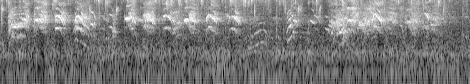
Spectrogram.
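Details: Amazon parrots calling in a dense run of harsh, grating squawks and screeches, overlapping almost continuously, with bursts of louder raucous calls toward the end.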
